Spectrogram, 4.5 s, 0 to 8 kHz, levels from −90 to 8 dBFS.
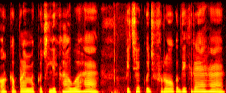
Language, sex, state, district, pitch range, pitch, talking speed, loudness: Hindi, male, Jharkhand, Palamu, 130-150 Hz, 135 Hz, 170 wpm, -16 LUFS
